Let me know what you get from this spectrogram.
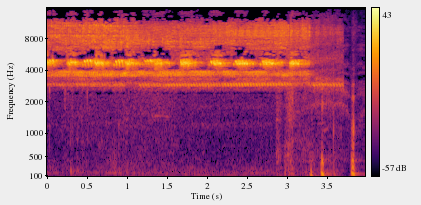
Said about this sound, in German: Bahamas, was ist das im Hintergrund? Sehr laute Grillen. Die sind auch gerade in den Bahamas.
